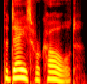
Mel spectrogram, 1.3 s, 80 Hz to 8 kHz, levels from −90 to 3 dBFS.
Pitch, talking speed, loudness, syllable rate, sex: 205 Hz, 185 wpm, -17 LUFS, 4.4 syllables/s, female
